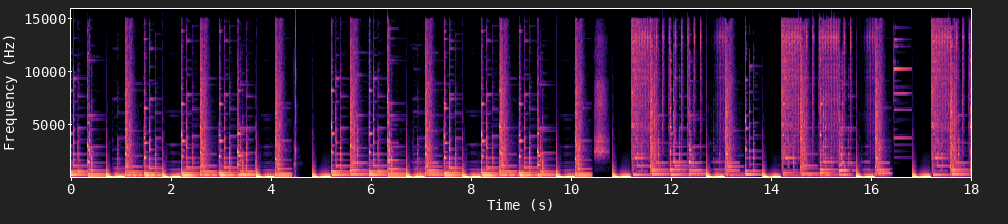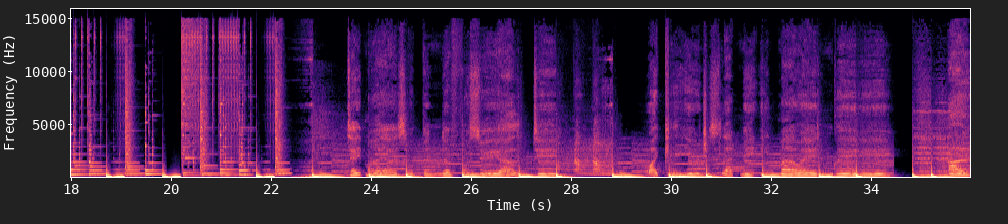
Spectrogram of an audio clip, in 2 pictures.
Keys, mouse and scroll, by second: 0.7 ctrl+click, 3.1 ctrl+click, 4.4 click, 8.7 Return, 12.5 alt+Num_Lock, 12.5 click, 15.0 Return, 19.7 alt+click, 21.6 Return, 26.6 Return, 29.3-30.8 scroll down 1, 30.8 click, 32.2-33.2 scroll up 1, 33.2 click.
